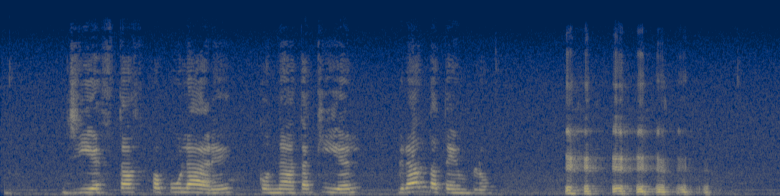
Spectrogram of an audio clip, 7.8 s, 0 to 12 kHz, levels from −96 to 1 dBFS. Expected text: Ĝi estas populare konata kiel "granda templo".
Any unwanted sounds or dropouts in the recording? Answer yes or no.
yes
